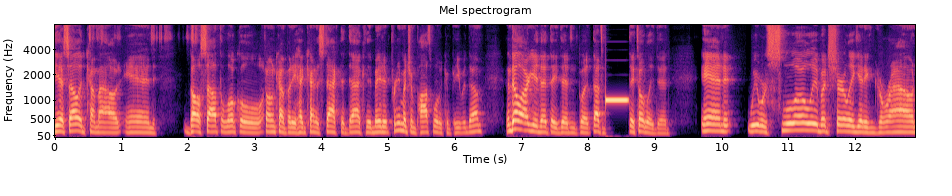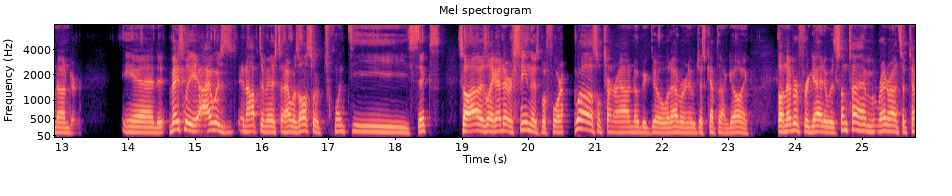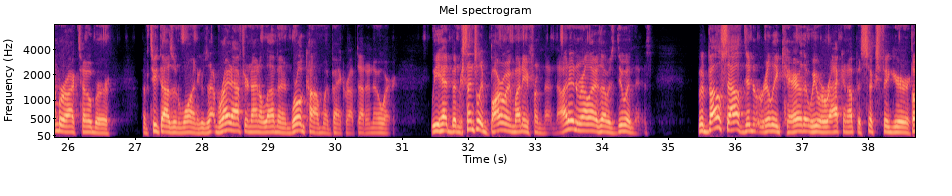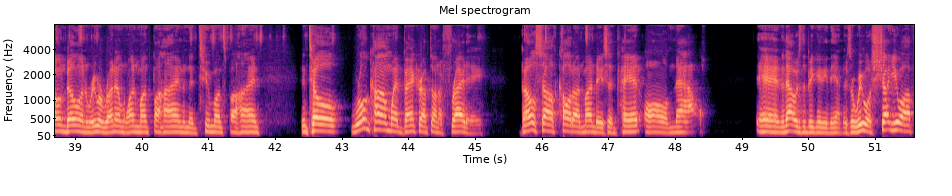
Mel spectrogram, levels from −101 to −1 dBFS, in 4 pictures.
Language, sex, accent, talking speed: English, male, American, 210 wpm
